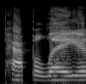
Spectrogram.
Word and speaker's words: papillae: teeth palate pancreas papillae notice the AE papillae is how you say that and singular it says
